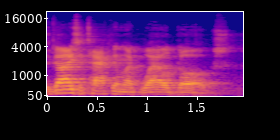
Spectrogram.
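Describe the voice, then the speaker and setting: Male narrator for a table read, animated delivery, mid-pitched, off-mic with faint hiss. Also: moderate pace, roomy sound, far from the mic. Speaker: narrator of screenplay directions.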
